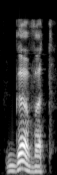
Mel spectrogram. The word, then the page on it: GĂVĂT: s.n.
